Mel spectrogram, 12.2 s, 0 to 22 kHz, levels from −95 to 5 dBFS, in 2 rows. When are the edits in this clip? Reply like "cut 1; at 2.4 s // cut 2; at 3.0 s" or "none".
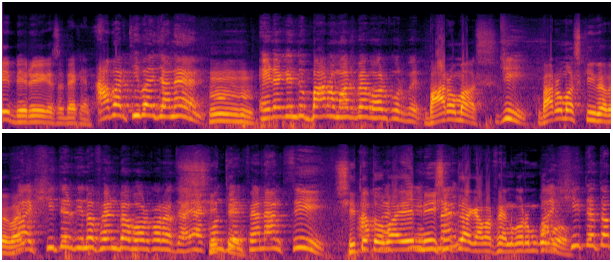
none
